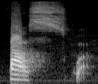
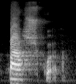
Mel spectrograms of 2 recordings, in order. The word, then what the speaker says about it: Páscoa: Páscoa, Páscoa. So the S will be pronounced like this sound. Sh, sh, sh. Páscoa.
